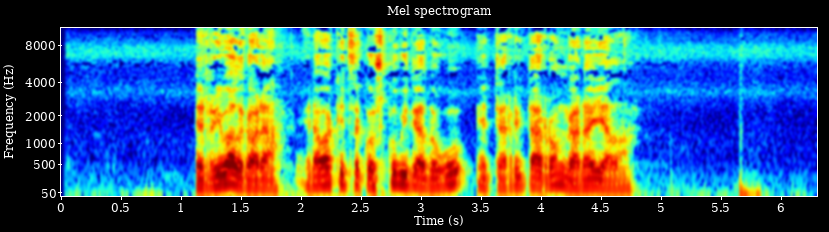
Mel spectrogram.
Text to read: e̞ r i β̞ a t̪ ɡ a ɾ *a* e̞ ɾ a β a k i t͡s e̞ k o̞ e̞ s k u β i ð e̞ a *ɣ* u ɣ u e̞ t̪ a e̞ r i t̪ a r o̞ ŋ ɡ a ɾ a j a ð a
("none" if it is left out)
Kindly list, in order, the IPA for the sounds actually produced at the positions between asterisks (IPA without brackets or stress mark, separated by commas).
a, ð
